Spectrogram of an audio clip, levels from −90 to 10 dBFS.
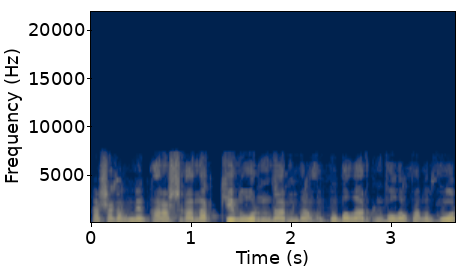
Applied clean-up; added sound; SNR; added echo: neural mask model DeepFilterNet 3.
